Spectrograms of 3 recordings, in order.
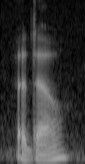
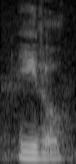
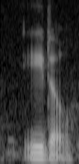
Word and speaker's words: Edel: It was directed by a guy named Uli Edel, Adele? – I pronounce it like Eden, but with an L. Edel. – Edel.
